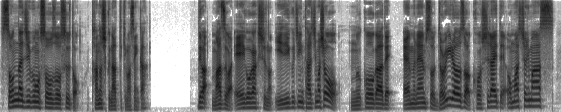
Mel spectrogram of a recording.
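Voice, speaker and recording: A man's voice: mid-range voice, expressive, brisk, dry recording, studio quality. A man from Japan, an English teacher, narrating a scripted lesson for an audio CD and encouraging listeners to repeat after him.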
